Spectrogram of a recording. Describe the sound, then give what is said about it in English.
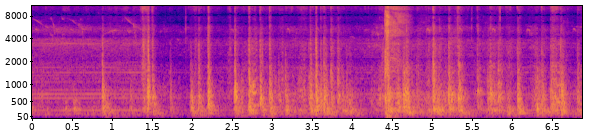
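A cow's hooves clatter along a dry water slide at a water park in Brazil in a fast, irregular series of hollow, woody knocks and scrapes, fairly loud and steady throughout, with a sharp bang partway through and no talking. “You can hear the cow's hooves clattering along, and you don't get to see the cow actually make it to the bottom of the slide and kasploosh into the water.”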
